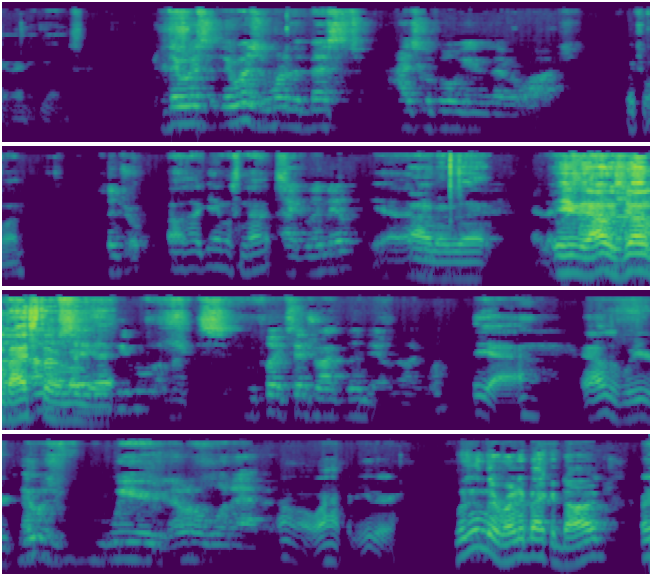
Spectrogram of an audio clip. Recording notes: So sorry for the audio quality guys, we tried to fix but could not.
